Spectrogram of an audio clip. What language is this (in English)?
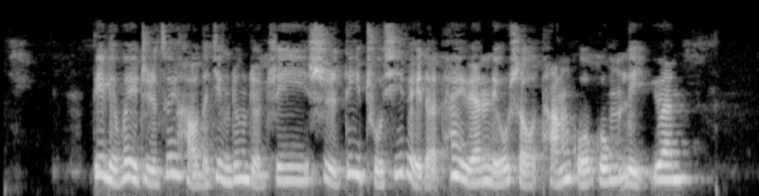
Chinese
